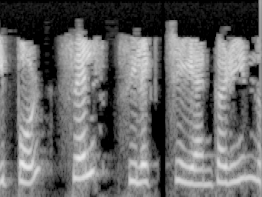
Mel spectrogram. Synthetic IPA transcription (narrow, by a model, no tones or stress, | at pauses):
ipːoːɭ | selfsilek̚ʈt͡ɕejankɐɻijinː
